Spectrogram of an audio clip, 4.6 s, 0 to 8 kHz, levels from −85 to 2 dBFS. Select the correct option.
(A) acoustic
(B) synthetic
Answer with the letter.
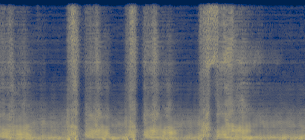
B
